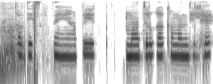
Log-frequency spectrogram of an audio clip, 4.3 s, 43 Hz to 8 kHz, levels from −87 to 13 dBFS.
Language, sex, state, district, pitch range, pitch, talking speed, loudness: Hindi, female, Bihar, Supaul, 240-260 Hz, 250 Hz, 185 wpm, -18 LUFS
